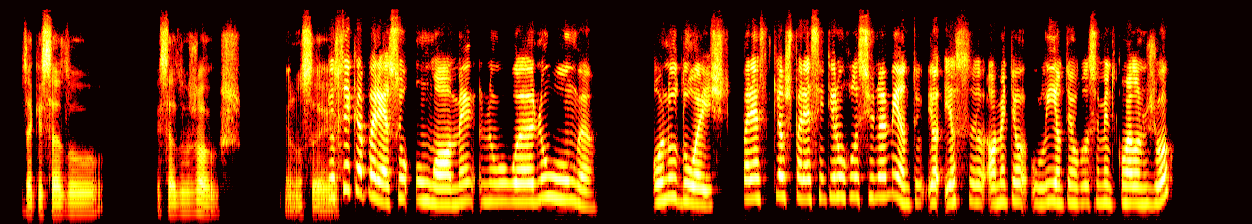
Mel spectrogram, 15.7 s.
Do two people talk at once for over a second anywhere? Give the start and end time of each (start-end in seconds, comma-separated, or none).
none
